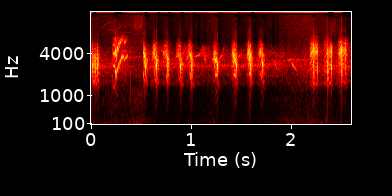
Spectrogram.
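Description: Fieldfare: a rapid series of harsh, squeaky chattering notes, about eight per second, high-pitched and scratchy, with a brief pause before another burst.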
